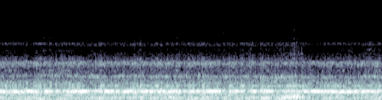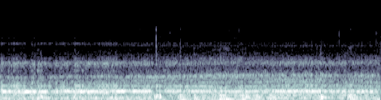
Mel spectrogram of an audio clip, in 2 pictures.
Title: EVO GP PRO humming noise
